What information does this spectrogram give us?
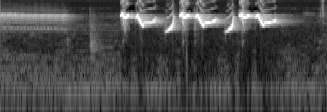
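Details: Cinereous tit in full, persistent song, used as a lure to provoke rival birds into singing: a fast run of high, sharp two-note whistles, each dropping from a thin upper note to a lower one, repeated about five times.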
